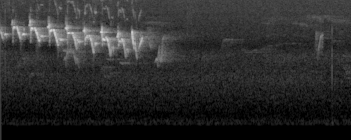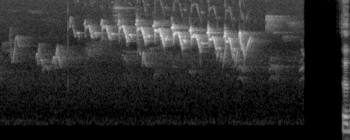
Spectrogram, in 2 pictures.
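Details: Yellow-throated warbler (Setophaga dominica) song: two high, sweet cascading phrases of rapid slurred notes, about three seconds each; a fairly rare breeder in riparian areas locally, singing from treetops.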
